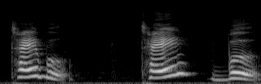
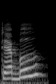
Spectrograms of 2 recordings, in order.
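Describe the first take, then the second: First: Table said TAY-bul, stressed ay; correct pronunciation. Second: Table said TE-bul, short e; common mispronunciation. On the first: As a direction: say table with a long "ay". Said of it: "এর ওপর একটু জোর দিচ্ছি". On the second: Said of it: "it's not table". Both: Shown as a demonstration.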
